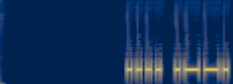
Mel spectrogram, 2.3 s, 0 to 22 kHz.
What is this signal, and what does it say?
Morse code, heard as a keyed tone, about 25 wpm, 700 Hz. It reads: HP
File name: Top 90 QSO Elements - 6x Character Spacing - 25wpm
